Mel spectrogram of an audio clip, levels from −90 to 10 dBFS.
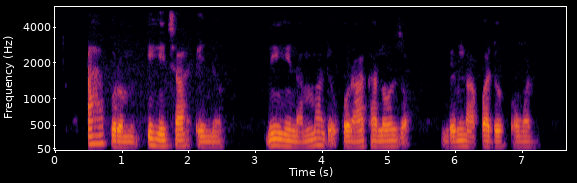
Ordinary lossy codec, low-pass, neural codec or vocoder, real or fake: none; 5.4 kHz; none; real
